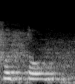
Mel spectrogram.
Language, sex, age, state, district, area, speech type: Sindhi, female, 18-30, Madhya Pradesh, Katni, urban, read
